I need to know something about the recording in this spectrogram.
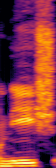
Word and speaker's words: niche: Whenever you see that next word right there, this one right here, some people pronounce it niche, some people niche. It all depends on how you like to pronounce it.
